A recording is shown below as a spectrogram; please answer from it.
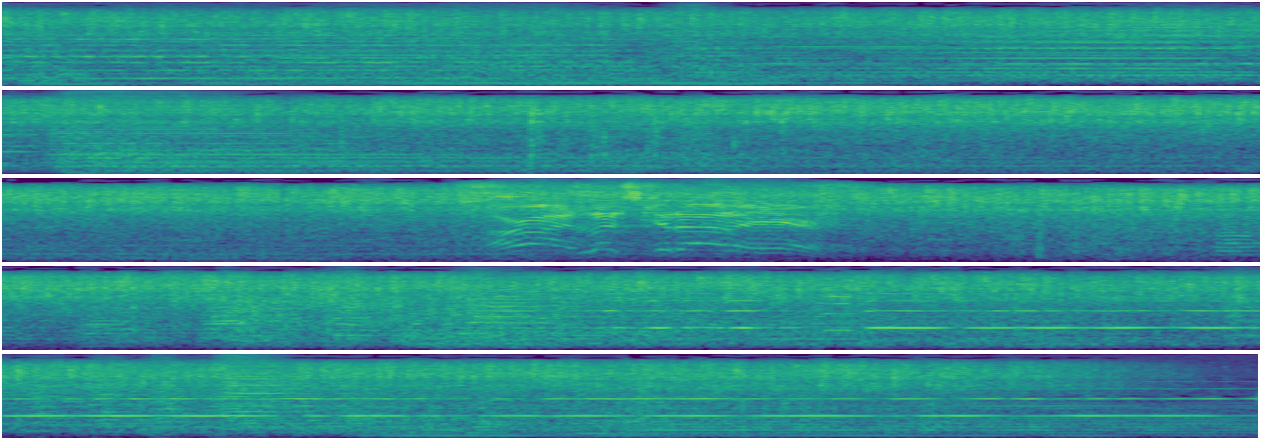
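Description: Steady rain falling, with an orchestral film score playing over it in held, shifting chords.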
